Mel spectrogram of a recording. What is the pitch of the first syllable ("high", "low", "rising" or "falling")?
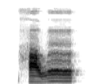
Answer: low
